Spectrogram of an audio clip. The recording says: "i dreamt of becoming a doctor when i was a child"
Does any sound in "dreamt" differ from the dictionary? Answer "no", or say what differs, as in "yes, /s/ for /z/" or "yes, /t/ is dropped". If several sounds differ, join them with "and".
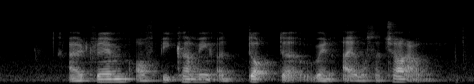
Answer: yes, /t/ is dropped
